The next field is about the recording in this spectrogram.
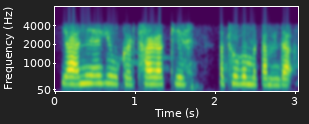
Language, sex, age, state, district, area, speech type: Manipuri, female, 18-30, Manipur, Chandel, rural, conversation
